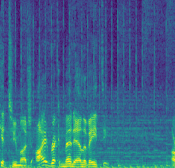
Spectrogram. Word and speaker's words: Eluveitie: Oh, it's pronounced Eleveiti. It's not Elveiti or Eluveitie or Eluvetti or whatever. It's Eleveiti.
